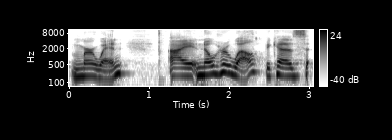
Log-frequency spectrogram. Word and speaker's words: Merwin: today it's my honor I realize I said your last name wrong Kristen Merwin I know her well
